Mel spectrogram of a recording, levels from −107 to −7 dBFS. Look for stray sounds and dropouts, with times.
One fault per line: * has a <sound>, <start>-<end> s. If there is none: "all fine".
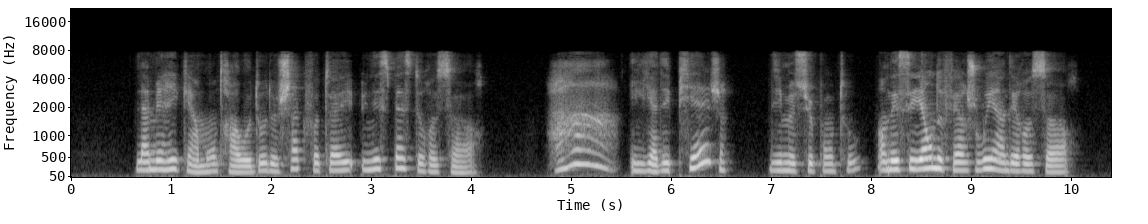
all fine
